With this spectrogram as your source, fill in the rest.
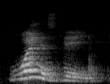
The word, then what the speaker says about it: Wednesday: هنا مثلا Wednesday Wednesday، هنا الجي والان مع بعض، فاحنا الجي مش بننطقها اساسا، بنقول Wednesday Wednesday، يعني الجي والان مع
